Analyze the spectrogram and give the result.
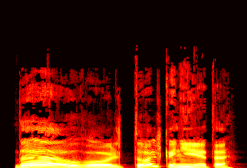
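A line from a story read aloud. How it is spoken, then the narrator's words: Laughing. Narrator (Russian): рассмеялась Дорс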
